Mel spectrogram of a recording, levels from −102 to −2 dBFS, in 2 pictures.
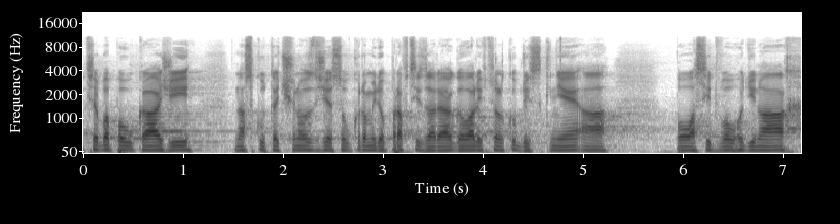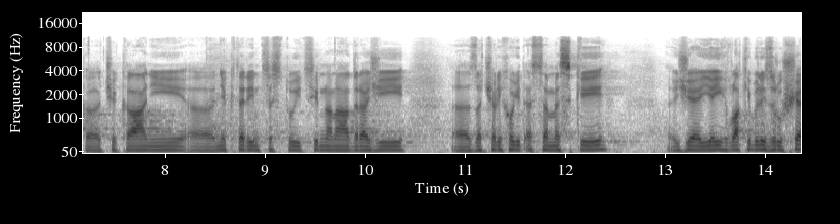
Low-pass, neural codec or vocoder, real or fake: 10.8 kHz; none; real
